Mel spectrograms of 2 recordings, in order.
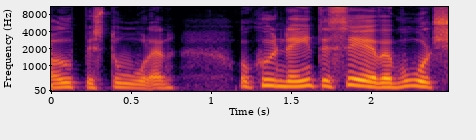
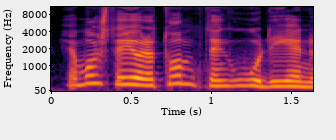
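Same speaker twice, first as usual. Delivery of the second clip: higher, urgent outburst; boy suddenly exclaiming his plan; 8 semitones higher, 4 dB louder than usual. A narrator's reading. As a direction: blurt it out in alarm. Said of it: "utbrast han".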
